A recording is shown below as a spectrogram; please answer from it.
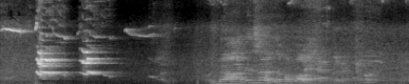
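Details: Two short, shrill yelps from a Dogo Argentino puppy about half a second apart, then a pause and people talking in the background.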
